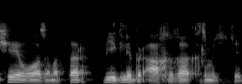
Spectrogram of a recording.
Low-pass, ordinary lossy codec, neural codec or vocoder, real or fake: 7.2 kHz; none; none; real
